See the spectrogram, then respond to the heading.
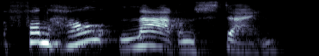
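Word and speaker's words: Van Hall Larenstein: The pronunciation is Van Hall Laurenstein, but you did a really good job.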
